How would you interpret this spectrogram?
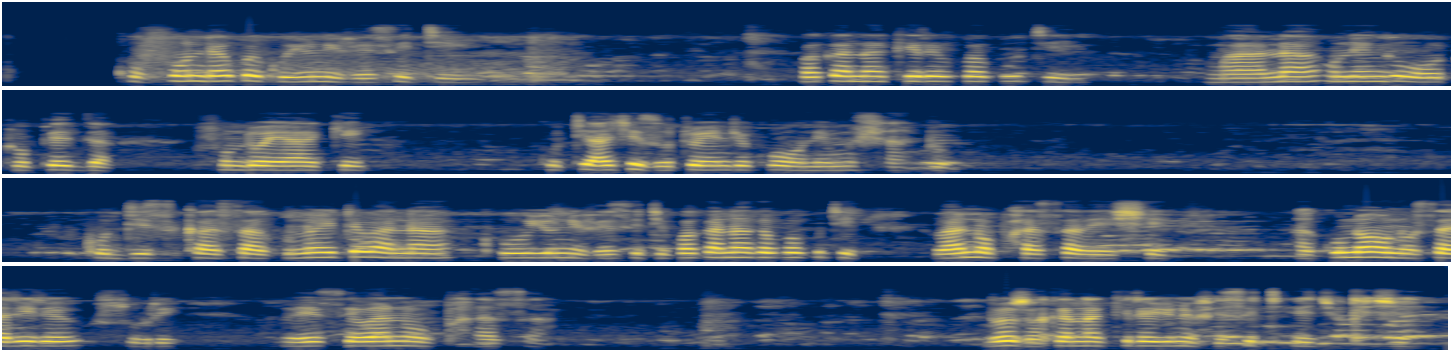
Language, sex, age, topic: Ndau, female, 18-24, education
